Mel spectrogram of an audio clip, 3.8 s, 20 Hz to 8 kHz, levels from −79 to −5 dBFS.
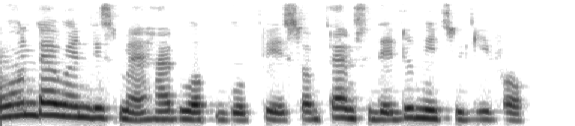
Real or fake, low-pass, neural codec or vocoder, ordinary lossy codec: real; 7.2 kHz; none; none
